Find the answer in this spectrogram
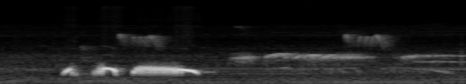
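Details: Decoy spotted dove cooing once: two short hollow notes, then a long throaty coo that slides down at the end, followed by a faint thin whistle from another bird.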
